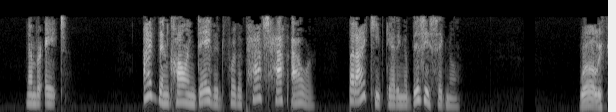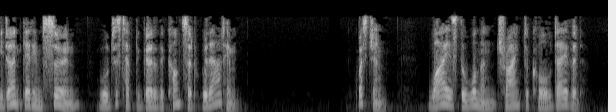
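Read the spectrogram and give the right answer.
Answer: To go to the concert with him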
